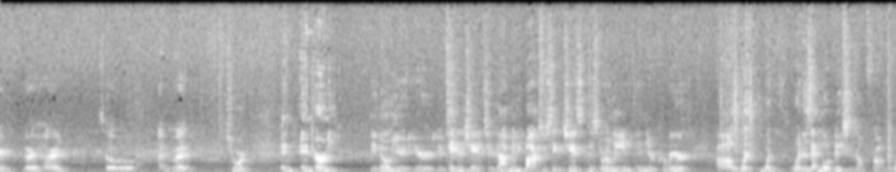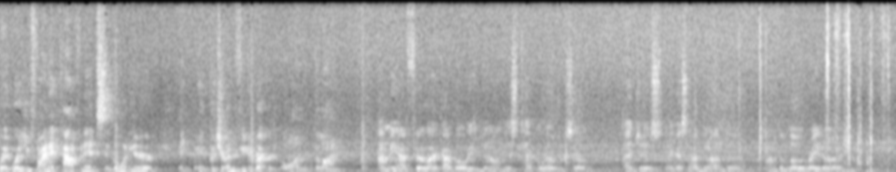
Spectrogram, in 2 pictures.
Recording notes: Press Conference for the August 4th SHOBOX: THE NEW GENERATION CARD at The Wind Creek Event Center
